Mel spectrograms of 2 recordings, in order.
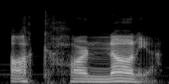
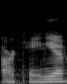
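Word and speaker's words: Acarnania: baosha thebes messinia and akharnanya lovely i've never pronounced this correctly i can i i always called it arcania or some like that um i love the argos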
